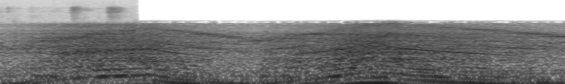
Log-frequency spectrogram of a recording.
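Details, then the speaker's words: Honda Scoopy (Scoopy Donut) scooter after replacing a worn drive belt and damaged front roller housing that had made it noisy: it revs up and settles smoothly, with no slipping, judder or grinding. "Dan setelah dirasa semuanya telah baik, berfungsi dengan benar, maka baru kita akan memasang kembali semua yang telah kita bongkar, mengembalikannya ke posisi sebelumnya."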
